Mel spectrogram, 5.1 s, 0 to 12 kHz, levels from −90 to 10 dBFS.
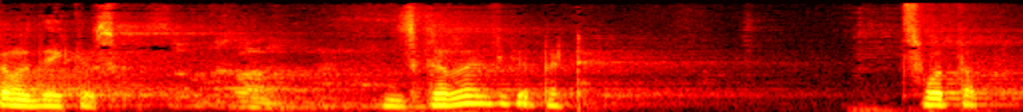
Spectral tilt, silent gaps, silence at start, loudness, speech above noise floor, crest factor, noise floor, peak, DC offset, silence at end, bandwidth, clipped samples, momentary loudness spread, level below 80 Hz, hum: -5.5 dB/octave; none; 0 s; -19 LUFS; 40 dB; 18 dB; -58 dBFS; -2 dBFS; under 0.1%; 0 s; 11 kHz; under 0.1%; 18 LU; -56 dBFS; none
